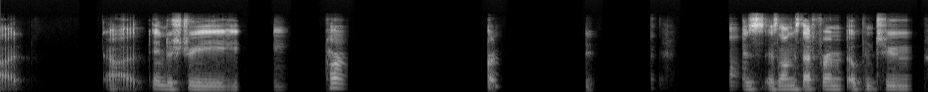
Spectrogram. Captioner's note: distorted audio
